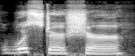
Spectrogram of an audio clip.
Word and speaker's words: Worcestershire: By the way, it's Worcestershire is how you pronounce it.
